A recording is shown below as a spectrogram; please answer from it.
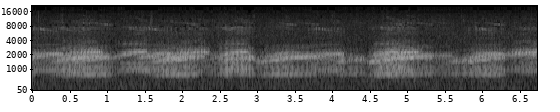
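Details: Frog calling in a nature recording, a steady chorus of rasping croaks pulsing in bursts roughly every second, with nasal rising tones layered over a dense, unbroken trill.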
